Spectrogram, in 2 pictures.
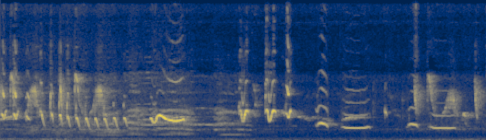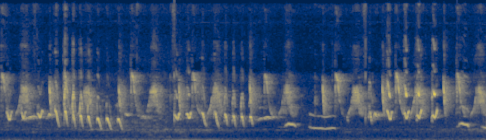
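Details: Caged bush warbler used as a lure call to prompt silent, stressed or stubborn caged birds to sing, best played at dawn or night; busy chirping song of rapid ticking trills and clear slurred whistles, with a low background hum.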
